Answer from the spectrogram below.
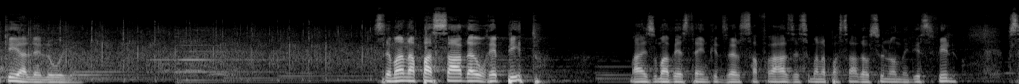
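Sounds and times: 
speech: 0.0s - 0.9s, 3.8s - 5.5s, 6.3s - 10.1s
audience applauding: 0.0s - 4.9s.

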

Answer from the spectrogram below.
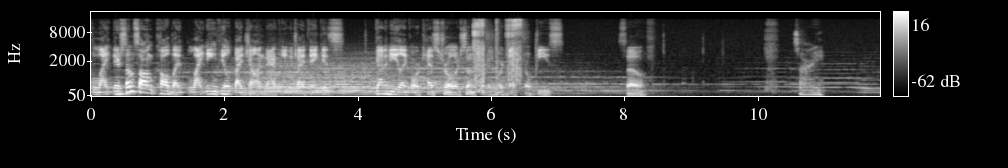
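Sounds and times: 
speech: 0.0s - 7.2s, 7.9s - 8.5s, 10.6s - 11.1s
person blowing nose: 5.7s - 6.6s, 10.0s - 10.5s.

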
